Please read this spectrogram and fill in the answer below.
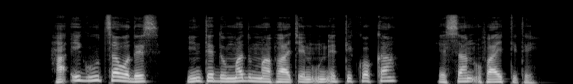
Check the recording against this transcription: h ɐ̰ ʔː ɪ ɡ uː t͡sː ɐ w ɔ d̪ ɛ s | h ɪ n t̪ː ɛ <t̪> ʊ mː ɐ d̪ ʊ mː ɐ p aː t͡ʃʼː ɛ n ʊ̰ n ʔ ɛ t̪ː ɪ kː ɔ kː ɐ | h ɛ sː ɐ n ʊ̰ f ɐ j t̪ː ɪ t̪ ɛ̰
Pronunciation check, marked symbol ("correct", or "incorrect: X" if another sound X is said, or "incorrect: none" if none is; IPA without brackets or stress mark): incorrect: d̪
